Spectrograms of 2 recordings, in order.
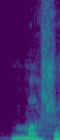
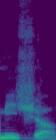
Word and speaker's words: Masha: Masha Slamovich. Masha, there we are. I was saying Misha.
